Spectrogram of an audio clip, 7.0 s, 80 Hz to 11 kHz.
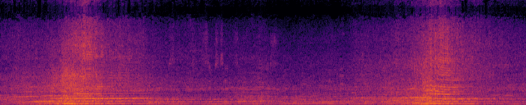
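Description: A Formula 1 race car at the Singapore Grand Prix screams past twice, high-revving engine swelling loud then fading, with a commentator talking over the steady engine drone between passes.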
